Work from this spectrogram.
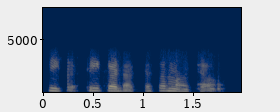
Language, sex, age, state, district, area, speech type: Sindhi, female, 30-45, Rajasthan, Ajmer, urban, conversation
